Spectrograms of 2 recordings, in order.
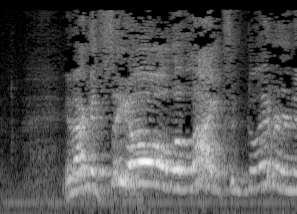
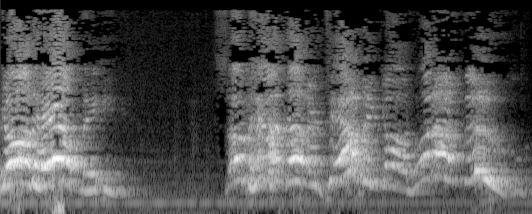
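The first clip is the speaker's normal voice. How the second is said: crying out; 5 semitones higher, 8 dB louder than usual. Retold or imitated. Man unable to choose a road begs God, loud desperate cry. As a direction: plead with God at full voice, pitch raised. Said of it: "I began to cry out".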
